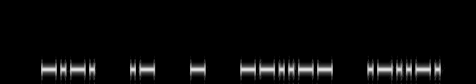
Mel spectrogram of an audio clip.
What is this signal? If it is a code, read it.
Morse code, heard as a keyed tone, about 25 wpm, spaced as for 16 wpm, 700 Hz. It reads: CAT,"
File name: Pinocchio / Pinocchio ch7 10 25 ik1hge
